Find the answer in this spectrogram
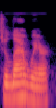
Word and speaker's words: De La Warr: the old norse there the barony and earldom are both pronounced to la where as in the american state of delaware baronese of dalawar the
